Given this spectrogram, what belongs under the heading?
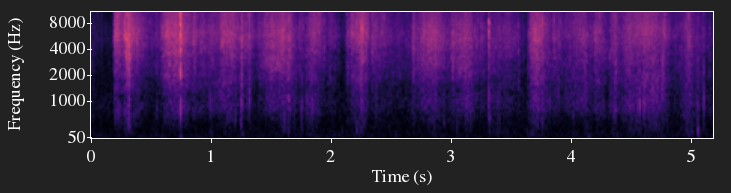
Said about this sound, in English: Already some leaves on the floor from the sycamores, early to come into leaf, early to drop their leaves. Listen to the crunching leaves in here.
